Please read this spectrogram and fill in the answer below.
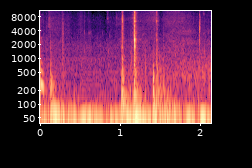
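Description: Handheld camera handling noise: a low rumble with a few sharp clicks and knocks about a second in, as the camera swings past the car's door frame.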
